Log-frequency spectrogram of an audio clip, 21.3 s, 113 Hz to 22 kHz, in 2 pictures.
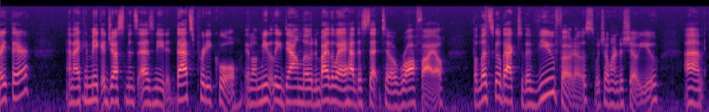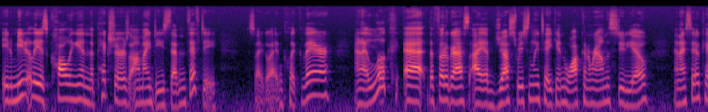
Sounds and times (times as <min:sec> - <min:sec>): Speech: 0:00.0 - 0:21.2.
